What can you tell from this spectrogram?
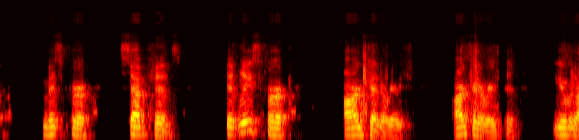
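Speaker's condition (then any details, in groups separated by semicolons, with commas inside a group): Muscular dystrophy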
